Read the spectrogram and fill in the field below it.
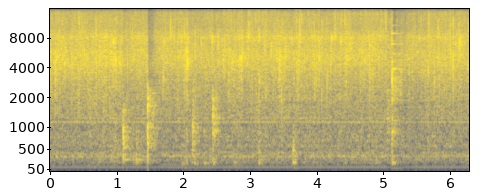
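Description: Mutton pieces browning in a pan for a traditional Lancashire hotpot, a steady broadband sizzle with occasional sharper crackles and spatters, close and continuous with no talking.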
